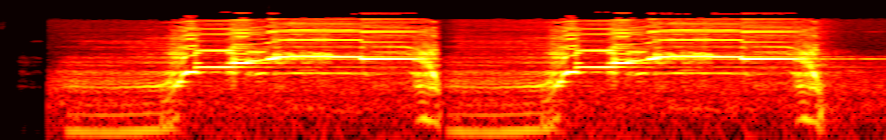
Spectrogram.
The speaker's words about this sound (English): Um, but first, let's hear the sound of an elk to hear how cool that is. So here's an elk bugle.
